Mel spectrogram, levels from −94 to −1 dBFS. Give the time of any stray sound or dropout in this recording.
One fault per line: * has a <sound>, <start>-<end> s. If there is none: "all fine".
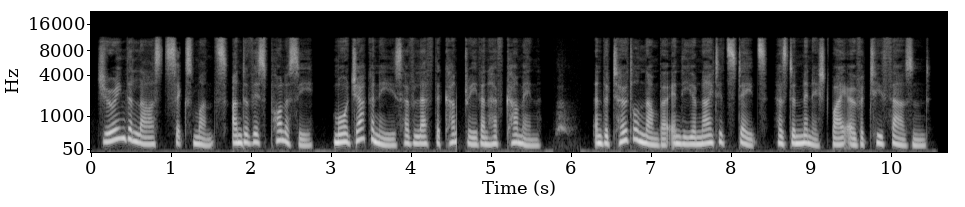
* has a dropout, 4.6-4.7 s
* has a bark, 5.8-6.1 s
